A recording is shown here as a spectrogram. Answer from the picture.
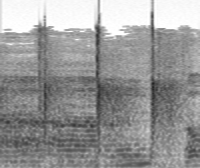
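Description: Gospel hymn sung by a group of voices, with sharp claps keeping the beat about twice a second; the singing dips briefly for a breath near the end, then comes back in.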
